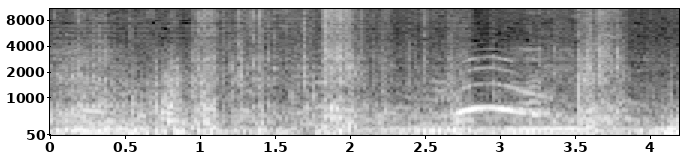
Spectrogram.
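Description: Metal crunches as a truck rolls off a crushed car.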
